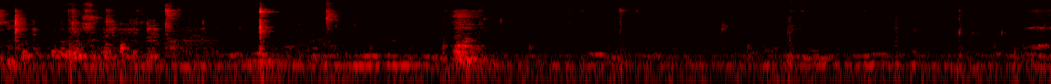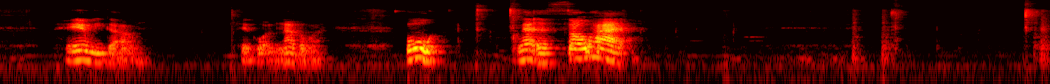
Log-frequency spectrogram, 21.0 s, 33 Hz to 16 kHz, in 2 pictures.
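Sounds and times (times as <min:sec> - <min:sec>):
wet chewing mouth sounds: 0:00.0 - 0:11.1, 0:14.4 - 0:15.7, 0:16.9 - 0:21.0.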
